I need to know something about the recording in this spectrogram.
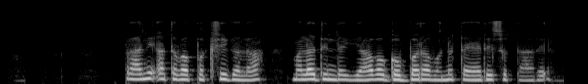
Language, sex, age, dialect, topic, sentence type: Kannada, female, 25-30, Mysore Kannada, agriculture, question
